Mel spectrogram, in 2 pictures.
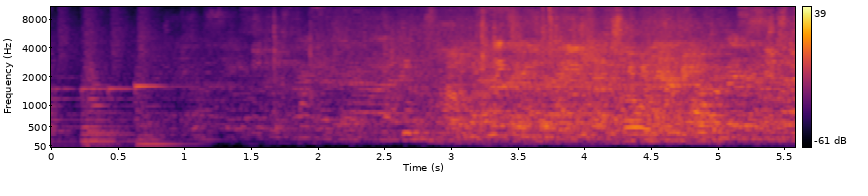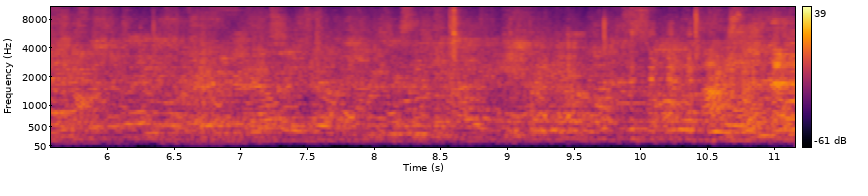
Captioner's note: audience talking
